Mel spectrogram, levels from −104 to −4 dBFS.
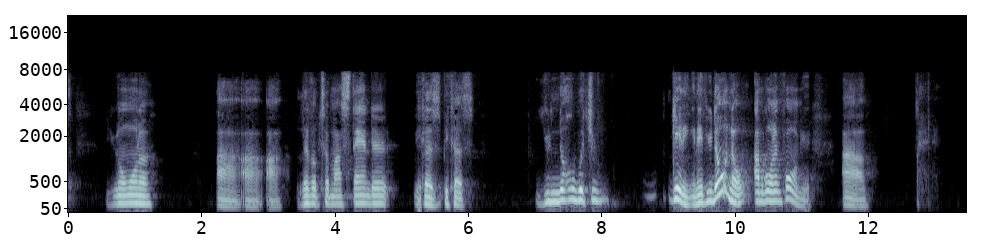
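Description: Speech, likely carried over a Bluetooth LC3 compression link, where the encoder runs at a low bitrate and discards much of the upper spectrum, filling it with synthetic noise. That leaves plainly audible codec damage throughout: a breathy, grainy edge, consistent with roughly 32 kbps. Lost LE Audio frames occur at 5.25–5.29 s, just after "up to my standard", and again at 11.06–11.10 s. Each gap lasts about 40 ms, which fits four dropped 10 ms frames. The decoder concealed them by repeating the last spectrum with scrambled phase, so the speech briefly turns into a noisy smear.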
